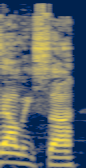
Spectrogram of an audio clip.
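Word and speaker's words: Elesa: waifus of all time Alisa and yes it is Elisa if you've been pronouncing it wrong all these years you've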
